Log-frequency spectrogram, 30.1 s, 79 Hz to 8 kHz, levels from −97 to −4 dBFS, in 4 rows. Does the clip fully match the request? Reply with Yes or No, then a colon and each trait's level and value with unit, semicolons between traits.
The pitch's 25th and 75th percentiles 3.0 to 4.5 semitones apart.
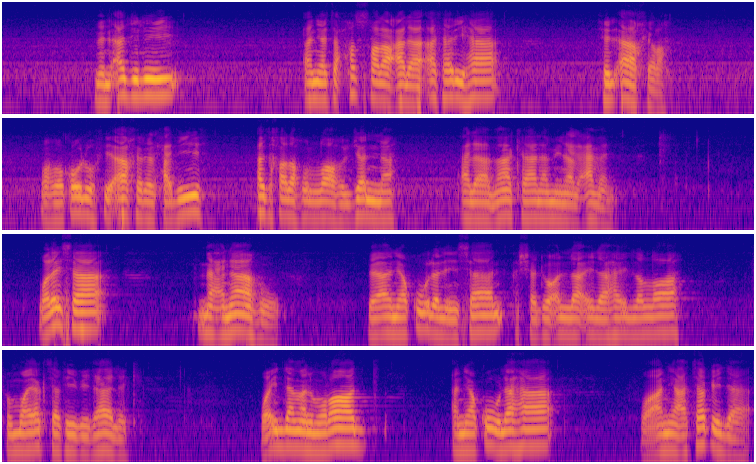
Yes: average, 3.5 semitones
